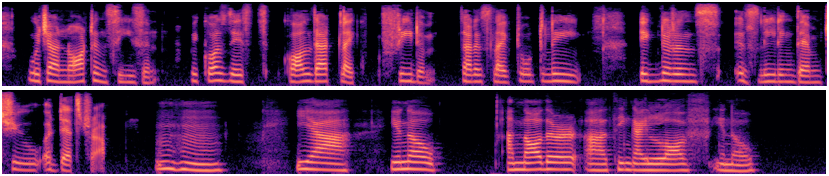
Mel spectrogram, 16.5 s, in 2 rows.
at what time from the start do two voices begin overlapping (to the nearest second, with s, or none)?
none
